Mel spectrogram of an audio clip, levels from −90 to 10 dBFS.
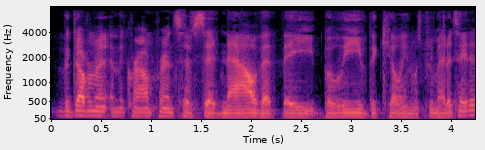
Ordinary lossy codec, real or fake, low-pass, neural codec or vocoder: AAC, 32 kbps; real; 7.2 kHz; none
